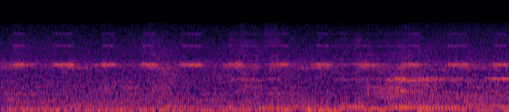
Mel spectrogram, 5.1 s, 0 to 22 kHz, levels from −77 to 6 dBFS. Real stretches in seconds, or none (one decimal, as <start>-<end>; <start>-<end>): 0.0-2.3; 2.8-3.3; 4.1-5.1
